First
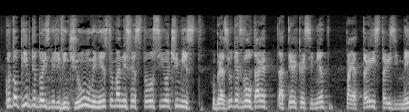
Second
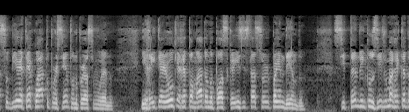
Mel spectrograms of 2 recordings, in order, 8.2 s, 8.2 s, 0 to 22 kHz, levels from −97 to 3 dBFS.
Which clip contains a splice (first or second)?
first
